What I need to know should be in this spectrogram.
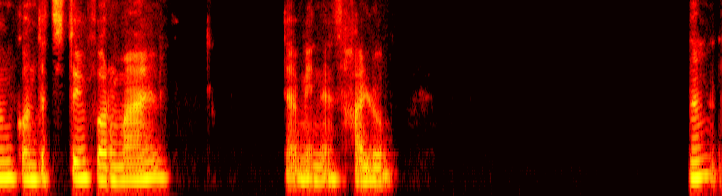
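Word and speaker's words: hallo: Y bueno, acá la H, como ya comentaba, se pronuncia como una J, y lo demás, hello, o sea, como una doble L es como una L, solo especificando una L, ¿no?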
